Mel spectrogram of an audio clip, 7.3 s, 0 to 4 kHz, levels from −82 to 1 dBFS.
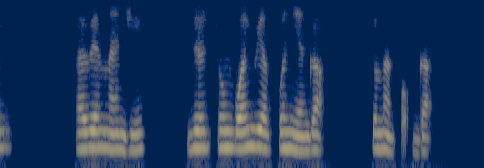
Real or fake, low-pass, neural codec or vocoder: fake; 3.6 kHz; codec, 16 kHz, about 1 kbps, DyCAST, with the encoder's durations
